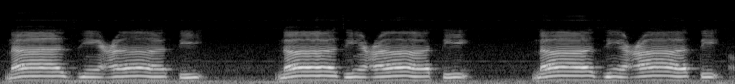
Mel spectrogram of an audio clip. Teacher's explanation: Ini ta berharakat kasrah, ti ya. Ada dua, nun dan ain harus kita baca panjang.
